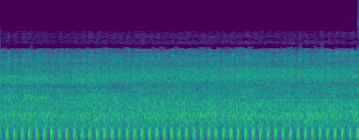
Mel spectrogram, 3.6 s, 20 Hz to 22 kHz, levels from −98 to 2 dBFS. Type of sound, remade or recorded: recorded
